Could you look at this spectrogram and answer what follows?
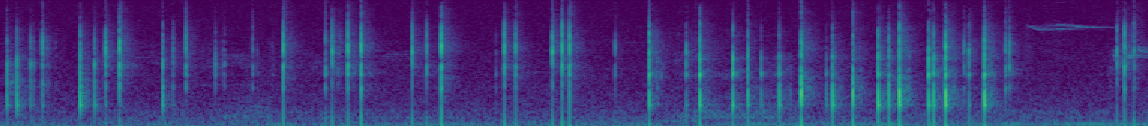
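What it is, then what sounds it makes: Plastic deodorant stick. Fingernails tap quickly on a blue plastic deodorant stick, making a dense run of short, sharp, bright clicks with a light scratchy texture. Each tap is brief and dry, with almost no ring, over a faint low background hum.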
